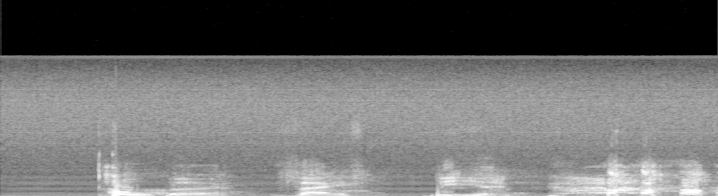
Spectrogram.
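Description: A man speaks in a gruff, theatrical voice close by.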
